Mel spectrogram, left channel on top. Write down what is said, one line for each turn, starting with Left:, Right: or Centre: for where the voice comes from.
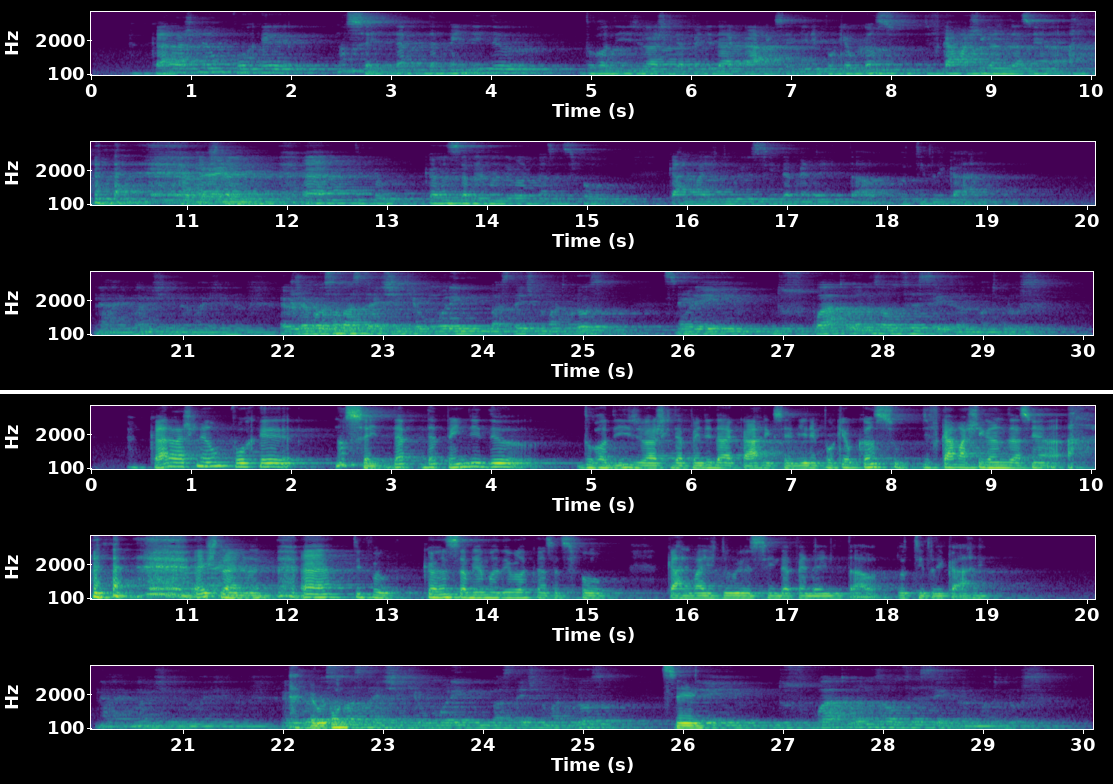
Right: Cara, eu acho que não, porque, não sei, de- depende do, do rodízio, eu acho que depende da carne que servirem, porque eu canso de ficar mastigando assim. a- <laughs>
Left: A carne?
Right: É estranho, né? É, tipo, cansa, minha mandíbula cansa se for carne mais dura, assim, dependendo e tal, do tipo de carne.
Left: Ah, imagino, imagino. Eu já gosto
Right: Eu,
Left: bastante que eu morei bastante no Mato Grosso.
Right: Sim.
Left: Morei dos 4 anos aos 16 lá no Mato Grosso.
